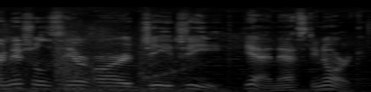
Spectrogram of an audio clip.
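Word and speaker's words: Gnasty Gnorc: second-guess it and also all their names are like nasty nort with a silent G in front of it so your initials here are gg yeah nasty Nork how do you get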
